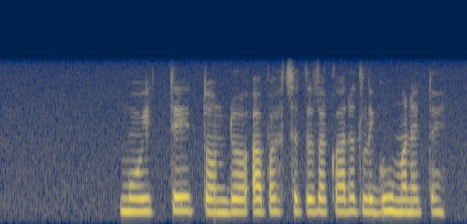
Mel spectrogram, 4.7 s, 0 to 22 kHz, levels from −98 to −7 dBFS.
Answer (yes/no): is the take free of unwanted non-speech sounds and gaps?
yes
